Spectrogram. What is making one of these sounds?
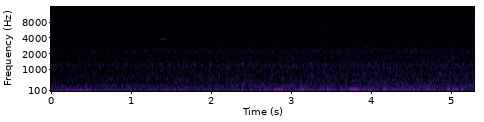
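A truck engine drones steadily from inside the cab.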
